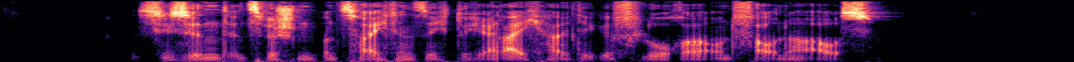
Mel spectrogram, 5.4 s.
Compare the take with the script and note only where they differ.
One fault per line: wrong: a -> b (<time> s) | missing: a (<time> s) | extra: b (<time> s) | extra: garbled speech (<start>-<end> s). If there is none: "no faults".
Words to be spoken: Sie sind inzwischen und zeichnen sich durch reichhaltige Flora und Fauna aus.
no faults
